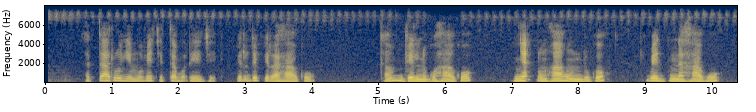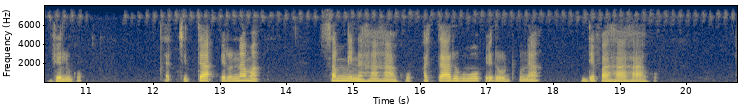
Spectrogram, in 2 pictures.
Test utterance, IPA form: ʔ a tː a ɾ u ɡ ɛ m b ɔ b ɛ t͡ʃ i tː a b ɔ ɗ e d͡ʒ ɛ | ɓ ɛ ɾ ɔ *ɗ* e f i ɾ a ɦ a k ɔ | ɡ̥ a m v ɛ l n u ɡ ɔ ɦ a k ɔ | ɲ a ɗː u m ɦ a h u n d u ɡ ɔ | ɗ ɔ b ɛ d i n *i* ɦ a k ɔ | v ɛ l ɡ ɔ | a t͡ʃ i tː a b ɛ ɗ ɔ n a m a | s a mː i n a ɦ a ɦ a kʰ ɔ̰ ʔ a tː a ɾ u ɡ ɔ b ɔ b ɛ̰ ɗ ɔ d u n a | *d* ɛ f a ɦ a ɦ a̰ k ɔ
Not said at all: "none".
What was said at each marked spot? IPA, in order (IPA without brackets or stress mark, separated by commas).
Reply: d, a, d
